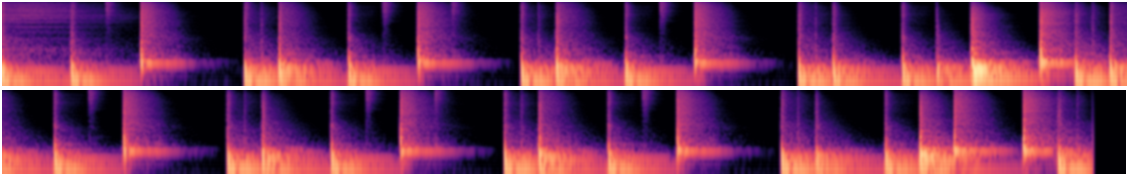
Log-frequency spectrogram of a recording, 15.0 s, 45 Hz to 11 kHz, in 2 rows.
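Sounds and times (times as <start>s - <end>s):
calm clear drums: 0.0s - 14.8s.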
